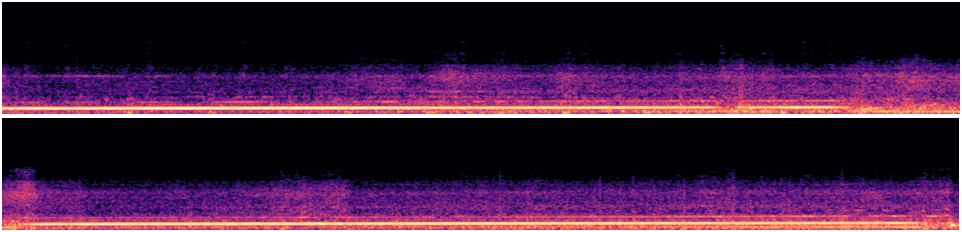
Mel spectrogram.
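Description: Car engine droning steadily while accelerating hard at highway speed, its note slowly climbing. The note breaks off about eight seconds in and comes back lower a second or so later, a gear change, then climbs again until another break near the end.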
